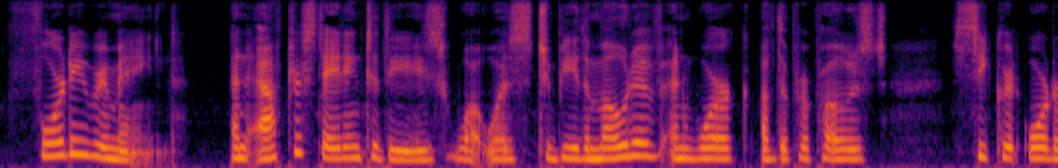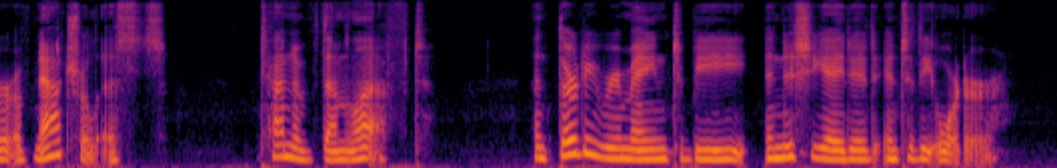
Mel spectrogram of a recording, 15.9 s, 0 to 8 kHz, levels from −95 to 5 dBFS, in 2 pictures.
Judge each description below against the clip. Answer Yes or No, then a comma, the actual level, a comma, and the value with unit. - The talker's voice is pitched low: No, medium, 180 Hz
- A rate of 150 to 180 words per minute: No, slow, 135 wpm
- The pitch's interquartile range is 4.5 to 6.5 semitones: No, narrow, 2.5 semitones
